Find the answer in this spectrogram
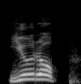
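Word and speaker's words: Europe: इसी तरह से इयू को यू से पढ़ना है। जैसे यूरोप देख रहे हो? इयू को किससे पढ़ रहे हैं? इयू से नहीं यू से। यू यूरोप यूलॉजी यूलॉजी।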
